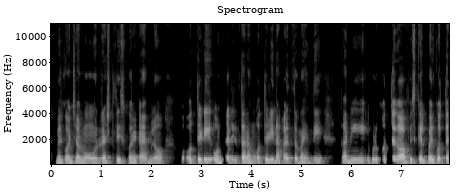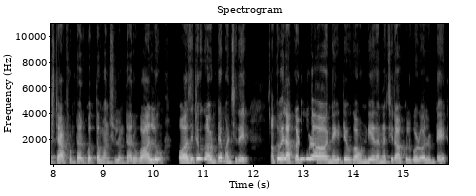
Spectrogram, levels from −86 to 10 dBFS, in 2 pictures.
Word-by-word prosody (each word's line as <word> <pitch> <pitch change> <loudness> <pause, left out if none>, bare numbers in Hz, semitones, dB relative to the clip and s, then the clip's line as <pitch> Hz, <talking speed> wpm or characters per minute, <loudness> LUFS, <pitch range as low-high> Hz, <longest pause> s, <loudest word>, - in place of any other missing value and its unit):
మీరు 200 -1 -2
కొంచెము 195 -1 -1 0.3
రెస్ట్ 185 0 -2
తీసుకునే 200 -1 -2
టైంలో, 180 +1 -4 0.5
ఒ - - -8
ఒత్తిడి, 205 +2 +2 0.2
ఒంటరితనం, 195 +1 -2
ఒత్తిడి 190 +2 -1
నాకర్థమైంది. 175 -2 -4 0.5
కానీ, 220 0 -2 0.2
ఇప్పుడు 215 0 0
కొత్తగా 205 0 -1
ఆఫీస్‌కెళ్ళిపోయి, 200 -1 -1
కొత్త 180 +1 -2
స్టాఫుంటారు, 185 -1 0
కొత్త 180 0 -4 0.2
మనుషులుంటారు, 175 0 -4
వాళ్ళు 190 +3 +4 0.5
పాజిటివ్‌గా 235 +4 +5
ఉంటే, 215 +6 +2
మంచిదే. 195 -3 -1 0.6
ఒకవేళ 235 +1 +6
అక్కడ 220 +1 +1
గూడా 230 -1 +6 0.3
నెగెటివ్‌గా 210 +1 +1
ఉండి, 200 +1 0
ఏదన్నా 205 0 -1
చిరాకులు, 195 -1 -1
గొడవలుంటే, 190 +1 0
195 Hz, 115 wpm, -23 LUFS, 185-210 Hz, 0.6 s, ఒకవేళ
